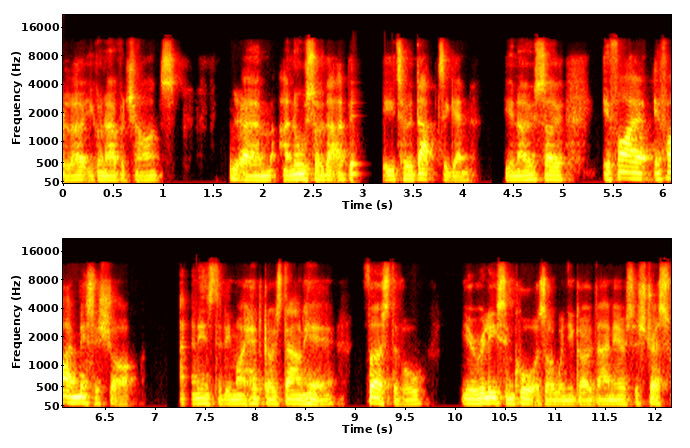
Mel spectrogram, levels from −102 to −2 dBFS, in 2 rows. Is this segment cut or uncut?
uncut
